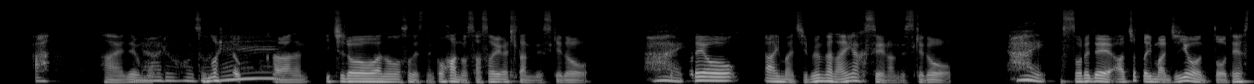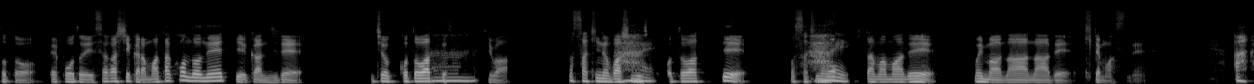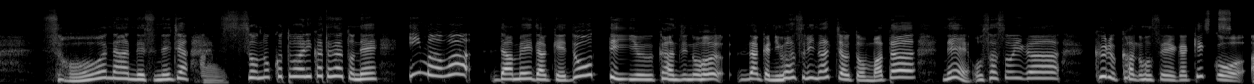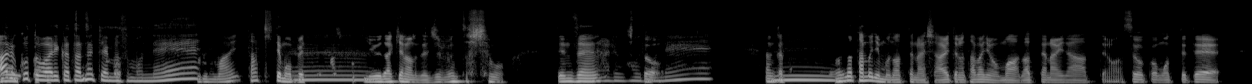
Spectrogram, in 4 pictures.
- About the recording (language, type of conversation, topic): Japanese, advice, 優しく、はっきり断るにはどうすればいいですか？
- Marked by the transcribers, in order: "毎回" said as "まいあ"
